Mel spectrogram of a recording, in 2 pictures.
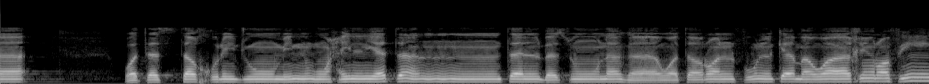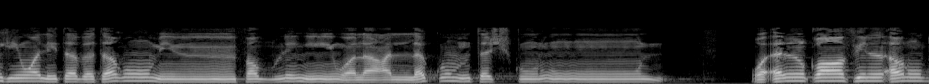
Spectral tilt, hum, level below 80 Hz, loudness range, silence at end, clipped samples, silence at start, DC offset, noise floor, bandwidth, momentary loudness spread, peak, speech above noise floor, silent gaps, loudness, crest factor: -11 dB/octave; none; -62 dBFS; 3 LU; 0 s; under 0.1%; 0 s; 0.1%; -61 dBFS; 5.8 kHz; 6 LU; -6 dBFS; 39 dB; none; -22 LUFS; 16 dB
